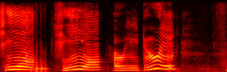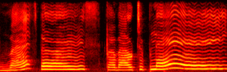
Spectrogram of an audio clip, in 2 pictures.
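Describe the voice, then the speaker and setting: A woman's squeaky, put-on character voice, extremely high in pitch and very slow, on a very clean recording with a silent background. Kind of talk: stream redeem voice impression. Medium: game stream. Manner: playful, exaggerated cuteness.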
